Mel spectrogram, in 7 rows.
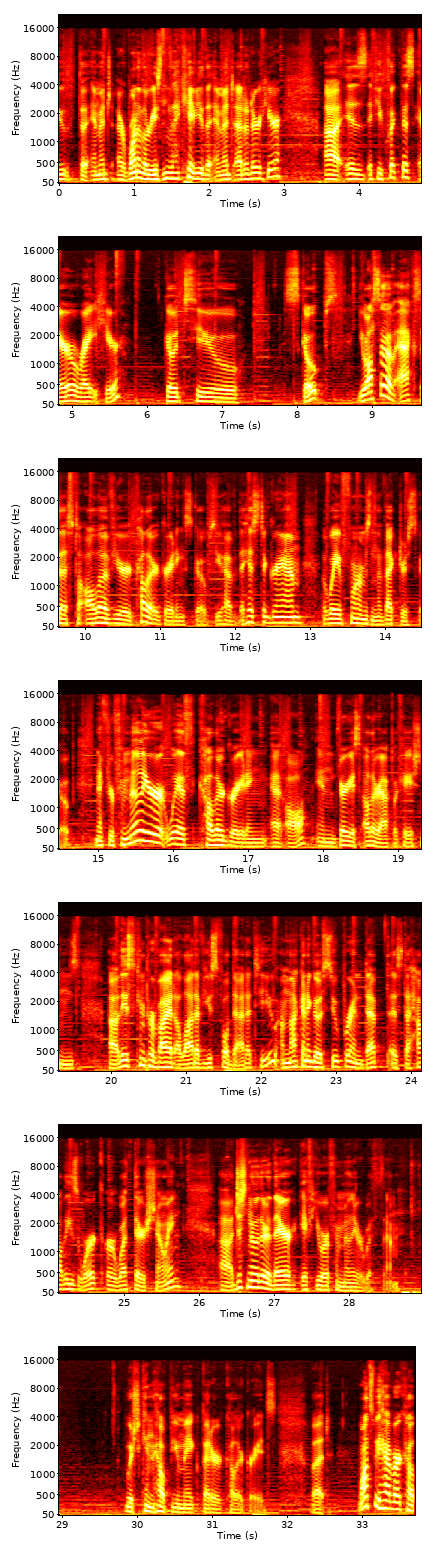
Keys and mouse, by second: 4.4 click, 9.6 middle click, 15.8 click, 17.6-19.0 drag, 24.6 click, 25.0 click, 25.2 click, 25.7 click, 28.8 n.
